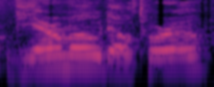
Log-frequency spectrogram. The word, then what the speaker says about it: Guillermo del Toro: And I Guillermo del Toro. – You said the name right, but I'm like, what?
